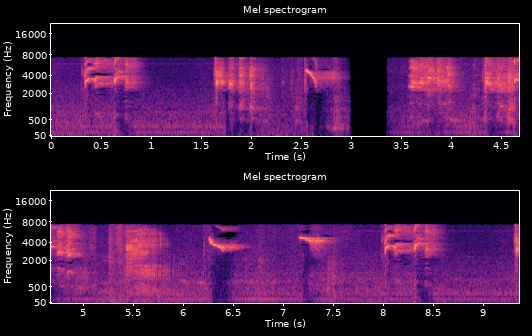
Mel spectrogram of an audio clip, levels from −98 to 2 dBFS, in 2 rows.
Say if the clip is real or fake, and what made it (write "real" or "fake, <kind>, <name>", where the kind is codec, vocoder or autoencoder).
real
